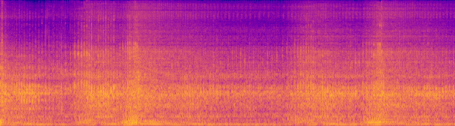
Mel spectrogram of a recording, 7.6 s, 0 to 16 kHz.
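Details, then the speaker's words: Old Bajaj CT 100 single idling and revving with a harsh mechanical clatter and ghat-ghat knock: the connecting rod is completely damaged. The rod was fairly new; engine oil supply to it was being checked. "এই যে দেখেন connecting রডটা সম্পূর্ণ নষ্ট হয়ে গেছে, এই জন্য sound করতেছে।"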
